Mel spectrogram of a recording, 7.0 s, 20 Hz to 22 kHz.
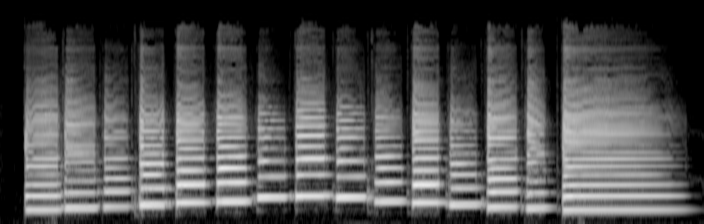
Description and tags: Sax Tenor - A minor - scale-bad-attack-staccato-minor-harmonic
Part of the Good-sounds dataset of monophonic instrumental sounds.
instrument::sax_tenor
note::A
good-sounds-id::6189
mode::harmonic minor
Intentionally played as an example of scale-bad-attack-staccato-minor-harmonic
Aminor, good-sounds, scale, sax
